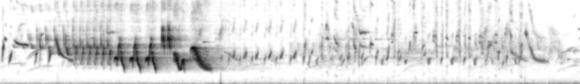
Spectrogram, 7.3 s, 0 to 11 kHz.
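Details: Goldfinch mule, 2018, in full song: a loud, rapid run of high twittering, slurred notes for nearly three seconds, then a softer continuous chatter of quick chirps to the end.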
